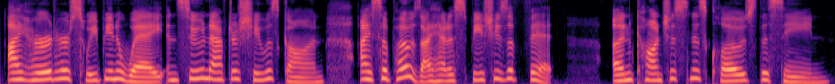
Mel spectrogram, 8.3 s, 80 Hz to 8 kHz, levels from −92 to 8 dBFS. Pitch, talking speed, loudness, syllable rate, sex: 225 Hz, 165 wpm, -18 LUFS, 4.7 syllables/s, female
